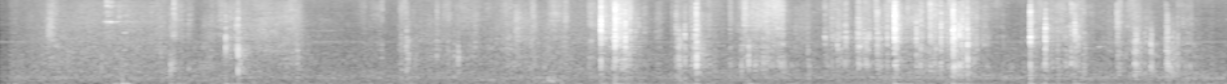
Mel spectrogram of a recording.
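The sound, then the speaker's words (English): Crisp paper rustling as a pink paper envelope is picked up from a hallway doormat and opened, with a few bursts of crinkling and tearing that grow busier and louder in the second half. “looks down at some letters on the mat, including a pink envelope. He picks it up and opens it.”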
